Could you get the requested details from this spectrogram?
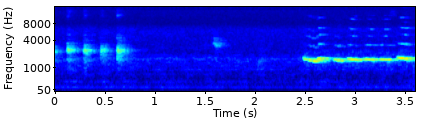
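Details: A few quick, bright chirps from a cockatiel, a pause, then a loud, clear, sustained whistle that holds a steady pitch with a slight waver for over a second.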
